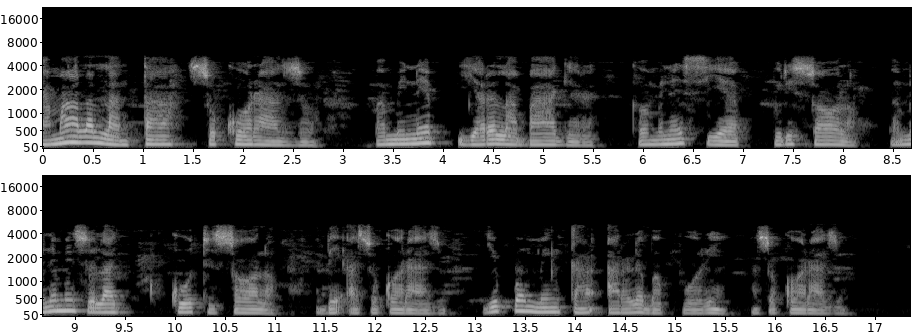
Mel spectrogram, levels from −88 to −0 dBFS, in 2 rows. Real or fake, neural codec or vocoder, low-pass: real; none; 5.4 kHz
